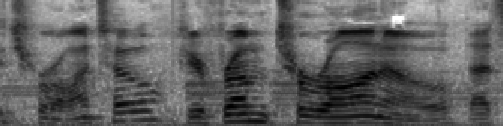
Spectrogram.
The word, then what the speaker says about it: Toronto: If you're from Toronto, that's how you say it. You don't say Toronto. That's how you know when someone's not from here. You gotta say Toronto.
